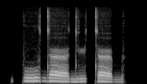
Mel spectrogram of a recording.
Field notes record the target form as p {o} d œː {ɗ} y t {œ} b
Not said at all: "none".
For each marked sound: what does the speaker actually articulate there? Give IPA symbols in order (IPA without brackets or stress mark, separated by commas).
u, d, œ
